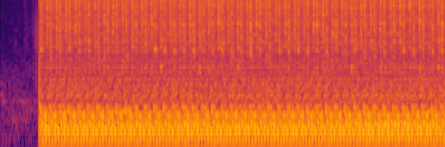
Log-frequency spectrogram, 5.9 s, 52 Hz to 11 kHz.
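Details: V8 after damaged distributor cap and rotor arm replaced and all eight faulty spark plugs swapped for an old set of Champions: catches at once and settles into an even steady idle with smooth low rumble; running healthy.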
